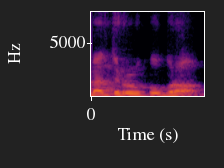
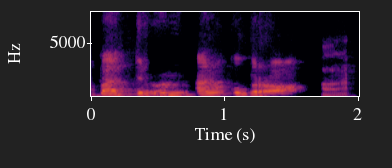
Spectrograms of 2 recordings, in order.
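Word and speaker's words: بدر الكبرى: all the father al-qubro Bacanya jangan Bob jangan Badru Kubro Badrun al-kubro Badrun al-kubro supaya nanti ya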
